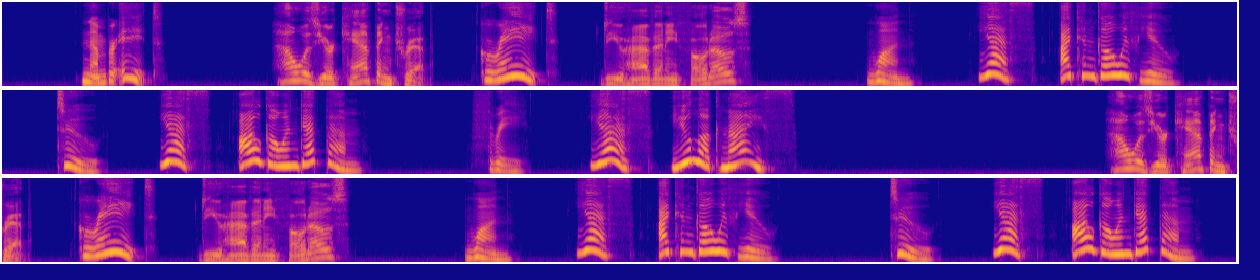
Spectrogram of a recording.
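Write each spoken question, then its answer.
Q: Do you have any photos?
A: 2: Yes, I'll go and get them.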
